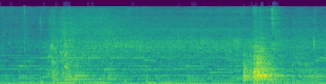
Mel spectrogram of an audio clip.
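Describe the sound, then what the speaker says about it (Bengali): Chicken added to spiced masala and frying on high gas, a steady close sizzle with a louder burst of spattering near the end, no voices. "তো গ্যাসটাকে এখন হাই করে দিলাম, ভালো করে কষিয়ে তারপরে গ্যাস লো করে ঢেকে দেবো।"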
